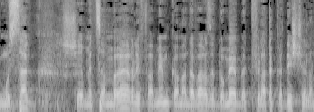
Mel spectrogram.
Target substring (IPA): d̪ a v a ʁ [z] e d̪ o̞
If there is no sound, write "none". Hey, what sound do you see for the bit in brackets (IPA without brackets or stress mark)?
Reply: z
